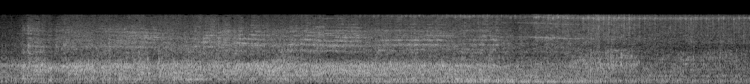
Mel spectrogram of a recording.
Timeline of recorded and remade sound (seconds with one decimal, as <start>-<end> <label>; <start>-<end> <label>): 0.0-1.5 remade; 1.5-3.3 recorded; 3.3-7.1 remade; 7.1-7.5 recorded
